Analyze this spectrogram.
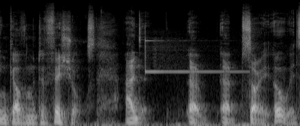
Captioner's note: ping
